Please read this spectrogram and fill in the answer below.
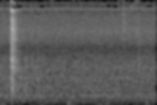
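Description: A single short click just after the start, then faint steady room noise.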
